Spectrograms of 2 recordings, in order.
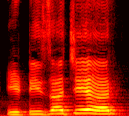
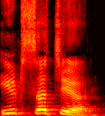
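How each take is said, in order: First: 'It is' is said as two full words. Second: 'It is' is shortened to one syllable 'it's'.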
